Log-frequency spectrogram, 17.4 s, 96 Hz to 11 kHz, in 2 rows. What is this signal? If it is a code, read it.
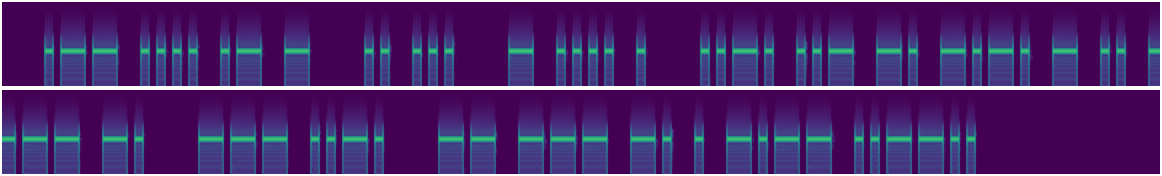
Morse code, heard as a keyed tone, about 20 wpm, 700 Hz. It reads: WHAT IS THE FUNCTION OF MONEY?
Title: Sentences from Top 1100 Words 20wpm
